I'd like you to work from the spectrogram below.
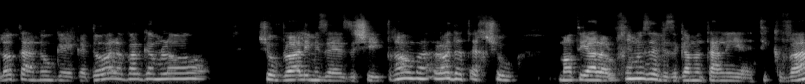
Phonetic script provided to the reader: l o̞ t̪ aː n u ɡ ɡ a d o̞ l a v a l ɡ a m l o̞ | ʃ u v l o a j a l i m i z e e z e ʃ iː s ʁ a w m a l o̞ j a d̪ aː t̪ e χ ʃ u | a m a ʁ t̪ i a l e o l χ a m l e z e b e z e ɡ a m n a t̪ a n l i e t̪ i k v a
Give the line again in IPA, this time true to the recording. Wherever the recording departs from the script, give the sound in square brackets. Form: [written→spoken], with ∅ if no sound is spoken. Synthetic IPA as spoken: l o̞ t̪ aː n u ɡ ɡ a d o̞ l a v a l ɡ a m l o̞ | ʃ u v l o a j a l i m i z e e z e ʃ iː [s→t] ʁ a w m a l o̞ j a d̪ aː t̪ e χ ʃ u | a m a ʁ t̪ i a l [e→a] o l χ [a→i] m l e z e [b→v] e z e ɡ a m n a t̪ a n l i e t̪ i k v a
